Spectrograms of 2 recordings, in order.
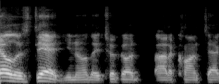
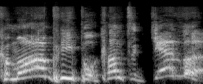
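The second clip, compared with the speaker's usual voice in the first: high, loud, slow, drawn-out exclamation; 7 dB louder than usual. Imitating how Rodney King used to sound: imitating Rodney King exclaiming. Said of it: "an exclamation".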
